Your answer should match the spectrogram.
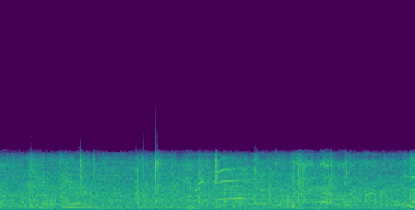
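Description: Indistinct background chatter from a crowd of cyclists and onlookers, with a few scattered sharp clicks.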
